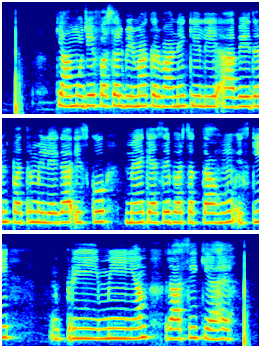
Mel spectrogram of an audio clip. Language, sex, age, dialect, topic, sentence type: Hindi, female, 18-24, Garhwali, banking, question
